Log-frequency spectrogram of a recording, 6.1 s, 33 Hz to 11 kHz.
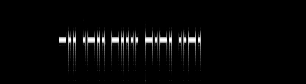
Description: Morse code, heard as a keyed tone, about 25 wpm, 700 Hz. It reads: DL6CF
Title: DXCC-100 Call Signs - 5 Characters - Repeated 2x - 25wpm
